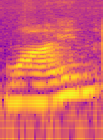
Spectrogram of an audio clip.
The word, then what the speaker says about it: Wein: Another one that I just was so crazy about, I finally read Codename Verity by Elizabeth Wein, I guess is how you say her last name.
